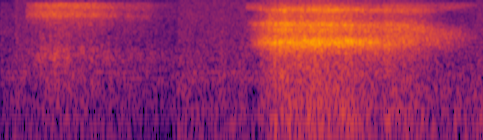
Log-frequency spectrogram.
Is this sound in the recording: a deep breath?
yes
